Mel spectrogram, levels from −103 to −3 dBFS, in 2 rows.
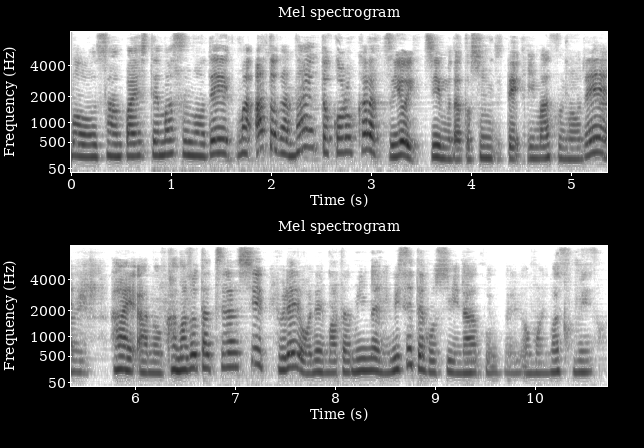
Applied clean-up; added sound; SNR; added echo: neural mask model DeepFilterNet 3.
